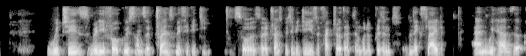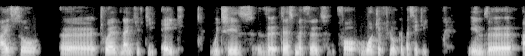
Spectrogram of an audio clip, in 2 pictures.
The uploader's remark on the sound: This is an audio version of the FGI webinar.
